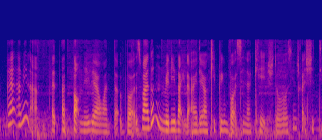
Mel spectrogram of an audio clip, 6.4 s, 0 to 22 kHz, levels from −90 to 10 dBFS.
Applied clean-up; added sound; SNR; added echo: none; Thunder + Fart; 18 dB; none.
